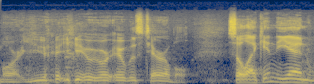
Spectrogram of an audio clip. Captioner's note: audience laughing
